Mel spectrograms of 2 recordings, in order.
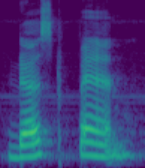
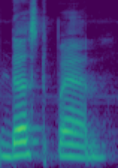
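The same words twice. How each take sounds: The two takes are said the same way.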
